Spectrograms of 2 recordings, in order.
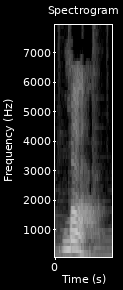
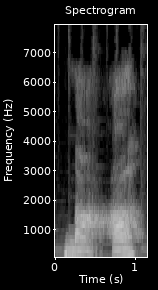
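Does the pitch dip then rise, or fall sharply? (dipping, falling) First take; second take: falling; dipping. First: The pitch falls sharply from high to low. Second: The pitch dips low and then rises. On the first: "The fourth tone is a falling tone" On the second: "The third tone is a low raising tone"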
